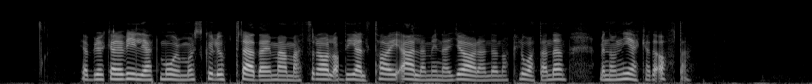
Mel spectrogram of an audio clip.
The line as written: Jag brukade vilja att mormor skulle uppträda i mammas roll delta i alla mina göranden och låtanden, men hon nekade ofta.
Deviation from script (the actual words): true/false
false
